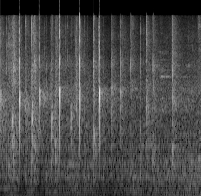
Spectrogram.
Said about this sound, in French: Applaudissements également.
